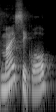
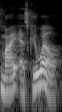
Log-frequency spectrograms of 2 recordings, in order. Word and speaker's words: MySQL: story with my sequel you can pronounce it as my sequel or as my SQL because even Microsoft mentions in the official documentation that we do not mind if you pronounce it as my sequel or in some other localized way we will find out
